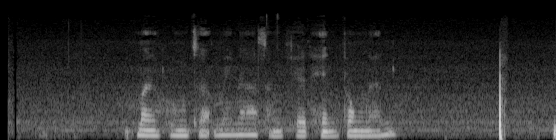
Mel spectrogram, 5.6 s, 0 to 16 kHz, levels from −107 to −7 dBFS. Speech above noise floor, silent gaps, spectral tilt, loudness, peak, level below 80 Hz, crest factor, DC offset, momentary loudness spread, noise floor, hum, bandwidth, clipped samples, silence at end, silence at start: 24 dB; none; -8.5 dB/octave; -40 LUFS; -4 dBFS; -58 dBFS; 36 dB; under 0.1%; 15 LU; -65 dBFS; none; 7.6 kHz; under 0.1%; 0 s; 1.25 s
